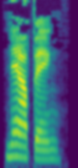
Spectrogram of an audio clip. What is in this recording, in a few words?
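"napping", British English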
